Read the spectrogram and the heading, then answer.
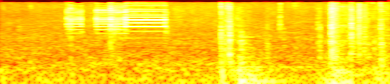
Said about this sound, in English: Wow, okay, so you just opened the door with your hand. Yep. Thanks to a microchip underneath the skin. Exactly.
